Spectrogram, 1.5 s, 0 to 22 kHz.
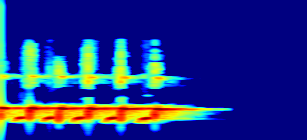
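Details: European goldfinch clean song (cante limpio), 2020, used to educate captive birds: a fast, bright, rolling trill about a second long that thins and fades out, then silence.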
